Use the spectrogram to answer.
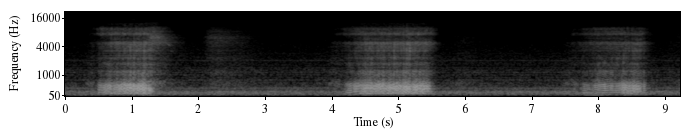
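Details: Snoring in the dark when tired: three loud rattling inspiratory snores about four seconds apart, roughly 15 breaths a minute, with quiet room noise between.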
